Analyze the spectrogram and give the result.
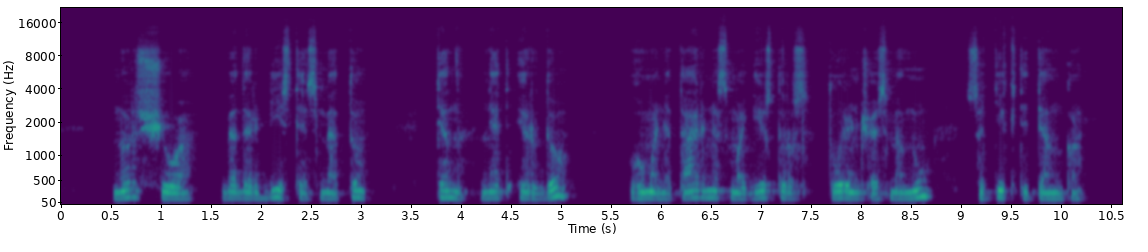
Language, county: Lithuanian, Panevėžys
